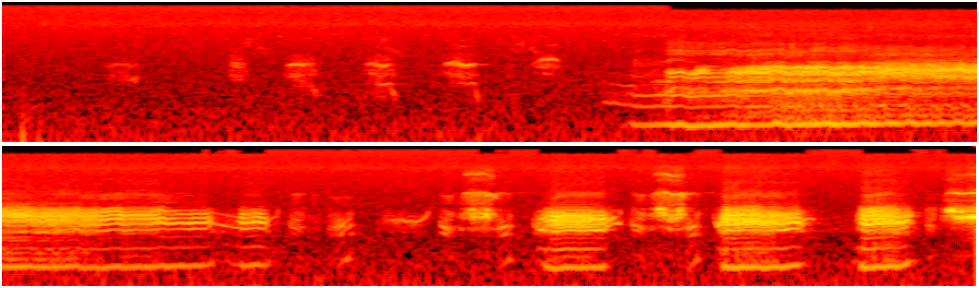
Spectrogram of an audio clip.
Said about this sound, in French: Mais maintenant que nous allons nous quitter, je voudrais te chanter quelque chose avec ma belle voix d'âne, cette voix qui fait l'admiration de tous ceux qui l'entendent. Écoute.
